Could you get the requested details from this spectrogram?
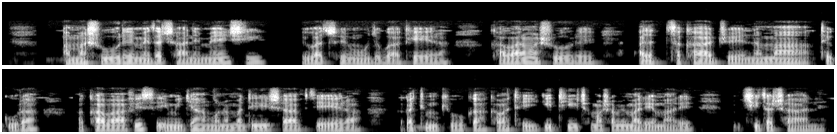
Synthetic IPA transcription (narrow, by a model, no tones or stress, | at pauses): amaʃuːɾe̞me̞ːzat͡ʃaːne̞me̞ːnʃi | βḭβat͡swe̞muβuɾɟo̞b̚ɡa̰ːkʰe̞ːɾaakʰaβaɾamaʃuːɾe̞asakʰad͡ʒwe̞namatʰe̞ɡuɾa | hakʰaβaːfise̞ḭmiɾɟaːŋɡo̞namadiɾiʃavje̞ːɾahaɡatimukʰiβuɡahakʰaβaatʰeːjiɡitʰit͡ʃamaʃamimaɾemaɾe̞̰t͡ʃiːzat͡ʃaːne̞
